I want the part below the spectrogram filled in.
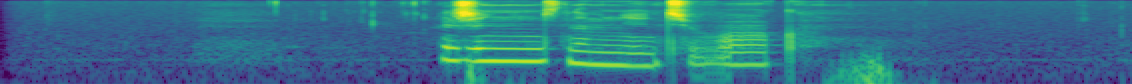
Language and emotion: Russian, sad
